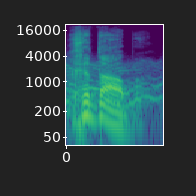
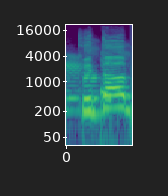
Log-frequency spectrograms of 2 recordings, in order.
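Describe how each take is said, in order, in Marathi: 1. पहिला व्यंजन श्वासयुक्त kh आहे. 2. पहिला व्यंजन साधा k आहे. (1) "जोर द्यायचा ख वर जरा" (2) "किताब नाही मित्रा"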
